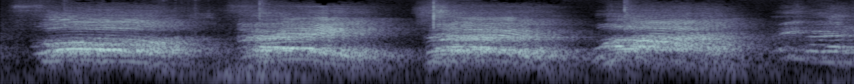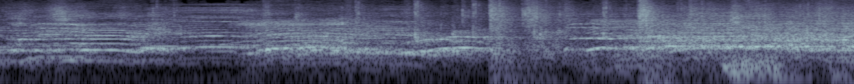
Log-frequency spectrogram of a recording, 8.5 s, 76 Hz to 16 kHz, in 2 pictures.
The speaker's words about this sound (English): Can I get a 5, 4, 3, 2, 1 from the crowd?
